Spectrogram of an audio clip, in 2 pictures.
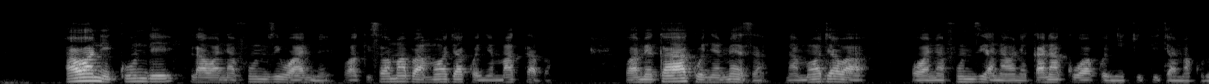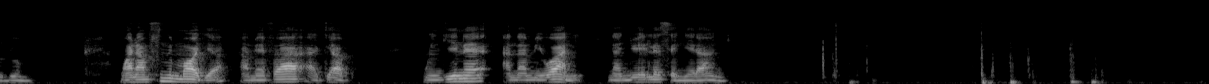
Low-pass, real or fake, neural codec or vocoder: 7.2 kHz; real; none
